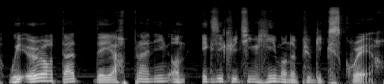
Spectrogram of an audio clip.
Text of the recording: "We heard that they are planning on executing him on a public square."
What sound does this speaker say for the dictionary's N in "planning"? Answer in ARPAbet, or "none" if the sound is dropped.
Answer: N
